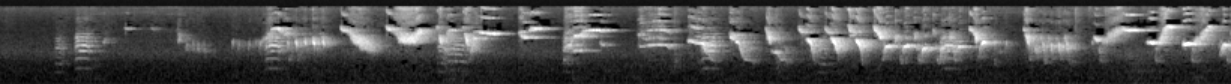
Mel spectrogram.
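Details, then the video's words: Pet Norwich canary in song: a few soft notes, then a sustained stream of high chirps, rolls and sweeping whistles, rapid and varied. "Elvis the Nowrich Canary singing!"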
